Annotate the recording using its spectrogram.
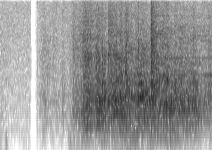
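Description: A rusty metal part scraping and rattling against the steel truck bed as it is dragged out, starting just over half a second in and running loud for about a second and a half.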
